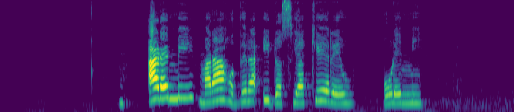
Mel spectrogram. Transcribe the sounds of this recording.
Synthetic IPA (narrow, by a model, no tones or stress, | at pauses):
aɾemimaɾaːɦoðeɾaʔidɔsjakeɾeu | oɾemi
